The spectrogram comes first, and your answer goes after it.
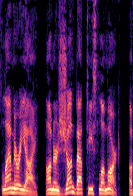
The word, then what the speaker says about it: lamerei: the plant's thick base lame Ray pronounced Lami honors Jean Baptist Lamar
